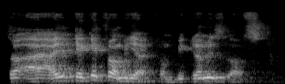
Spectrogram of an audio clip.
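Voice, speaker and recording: Emphatic chef in an echoey room. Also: male voice, fairly high pitch, expressive, moderate pace, fairly bright tone. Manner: emphatic, repeats his points. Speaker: chef panelist. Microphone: video call. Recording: echoey room on a video call.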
